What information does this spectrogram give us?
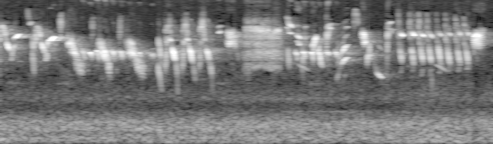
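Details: European goldfinch singing: a fast, dense run of high twittering notes, sharp rising and falling chirps mixed with short buzzy trills, delivered almost without pause.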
